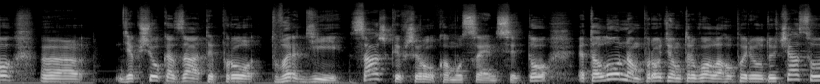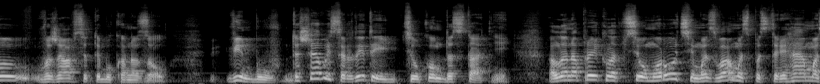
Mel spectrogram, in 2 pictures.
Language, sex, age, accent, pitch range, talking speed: Ukrainian, male, 40-59, native, 125-195 Hz, 115 wpm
